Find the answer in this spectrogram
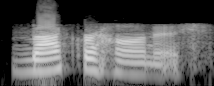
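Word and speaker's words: Machrihanish: Is it Macrahanish? – Macrahanish, yeah.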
